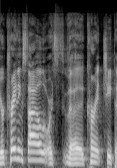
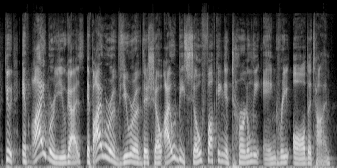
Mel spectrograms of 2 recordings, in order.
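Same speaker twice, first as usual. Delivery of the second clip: ordinary delivery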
